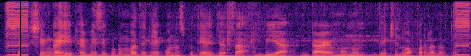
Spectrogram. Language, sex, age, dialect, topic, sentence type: Marathi, male, 25-30, Varhadi, agriculture, statement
